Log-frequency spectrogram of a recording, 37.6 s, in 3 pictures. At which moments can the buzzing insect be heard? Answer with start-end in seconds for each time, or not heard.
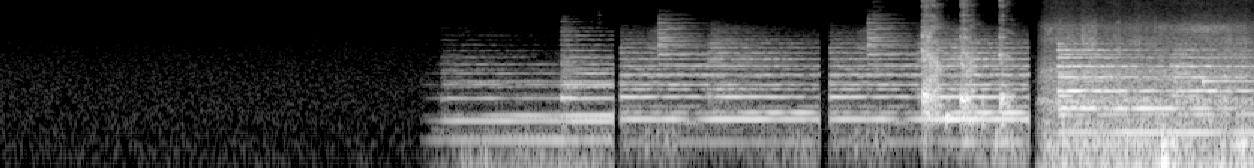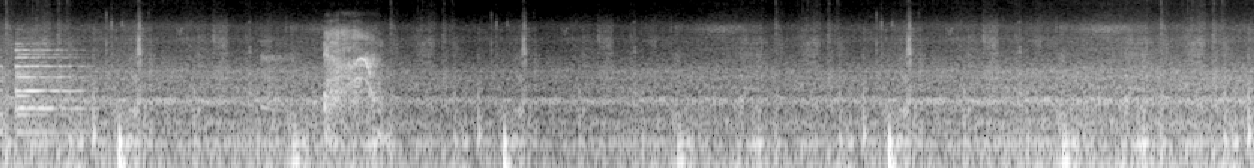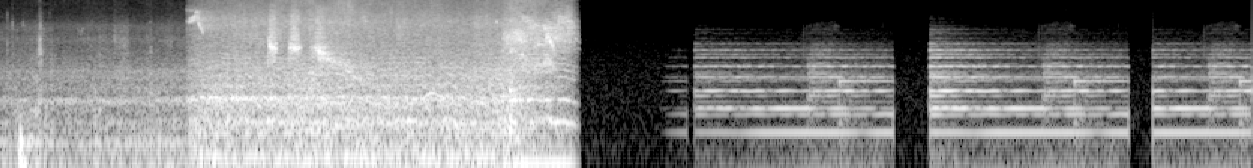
10.4-30.9.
